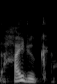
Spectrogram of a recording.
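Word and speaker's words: Hajduk: Uh, recently I learned that I've been saying like Haklit for and I they actually pronounce it Haiduk.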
